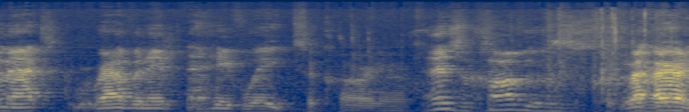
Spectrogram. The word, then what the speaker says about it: Sicario: The Revenant, Roger Deakins, Cesario. Oh, fuck. Sicario. It's Sicario, man.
